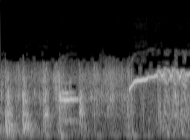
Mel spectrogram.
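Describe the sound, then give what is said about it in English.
A horse neighs loudly, a shrill whinny that wavers and then rises into a long, trembling cry, with a muffled, tinny quality like an old recording. “We'll get our horses from across the tracks and follow the train.”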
